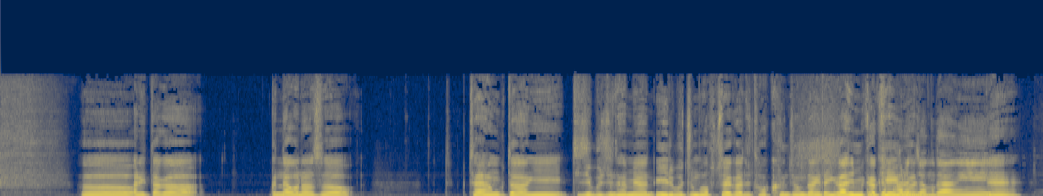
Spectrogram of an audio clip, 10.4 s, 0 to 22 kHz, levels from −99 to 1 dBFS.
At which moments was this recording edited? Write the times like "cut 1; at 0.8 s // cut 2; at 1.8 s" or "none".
cut 1; at 1.3 s // cut 2; at 2.7 s // cut 3; at 6.6 s // cut 4; at 7.5 s // cut 5; at 8.2 s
